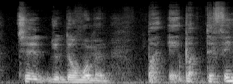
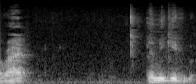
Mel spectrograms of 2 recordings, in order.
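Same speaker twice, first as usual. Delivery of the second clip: ordinary talk, nothing marked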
